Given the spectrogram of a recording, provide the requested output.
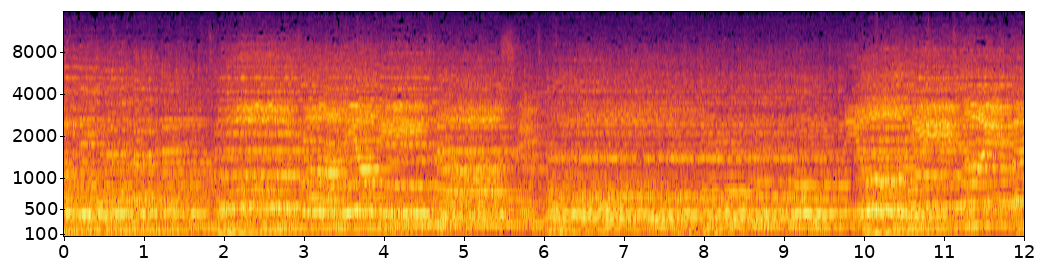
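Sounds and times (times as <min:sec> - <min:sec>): string orchestra accompaniment: 0:00.0 - 0:12.0.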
